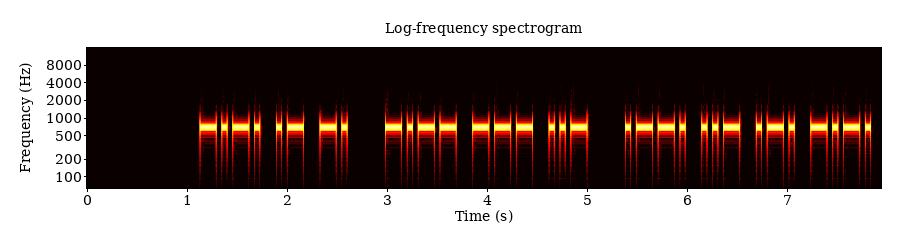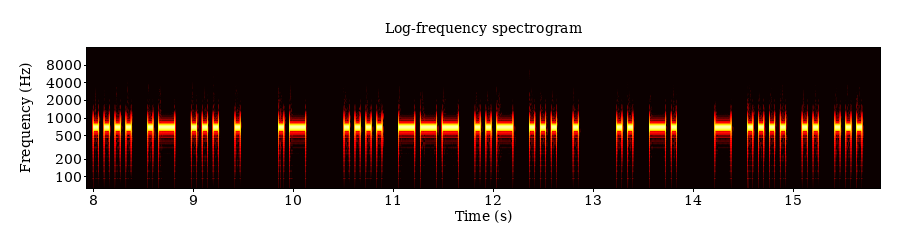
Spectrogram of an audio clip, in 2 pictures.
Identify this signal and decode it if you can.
Morse code, heard as a keyed tone, about 22 wpm, 700 Hz. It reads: CAN YOU PURCHASE A HOUSE IN THIS
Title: Sentences from Top 1000 Words - Review Part 5 - 22wpm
